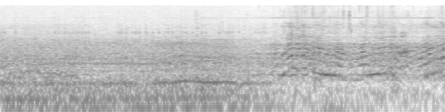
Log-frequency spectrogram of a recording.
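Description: Scale RC crawler's electric motor and gear drive whining at low speed as it crawls through mud, its pitch wavering with the throttle. About three seconds in, music with a wavering melody comes in over it.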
